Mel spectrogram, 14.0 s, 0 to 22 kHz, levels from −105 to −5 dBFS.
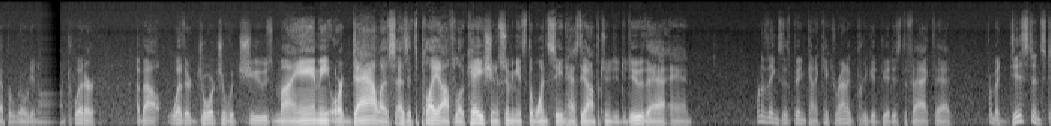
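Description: Right after "wrote in", at 0.55 s, the speech stalls into a fading buzz or hiss that lasts about 0.24 s until 0.82 s, then picks up exactly where it stopped, so nothing is lost but a gap is inserted. This is a call audio freeze, likely from packets held up in transit so the jitter buffer ran dry and the receiver stretched the last sound until delivery resumed, adding about 244 ms of delay. After "would choose", from 3.86 s to 8.85 s, the level sinks steadily by about 7 dB, and the room noise beneath the speech drops with it, which marks this as automatic gain falling rather than the talker shifting position, a genuine change that can be heard separately around 3.5 s and 9 s. The gain control judged the input too loud, or its background noise too strong, and eased its gain down over those five seconds. Overlapping that, between 6.56 s and 8.43 s, the speech runs hurried at about 110% speed while its pitch stays put. 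That is a jitter buffer speed-up: the buffer had built up more audio than its target, so the receiver trimmed many short slices of one or a few pitch periods each, around a fifth of a second in total, to pull the delay back down.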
